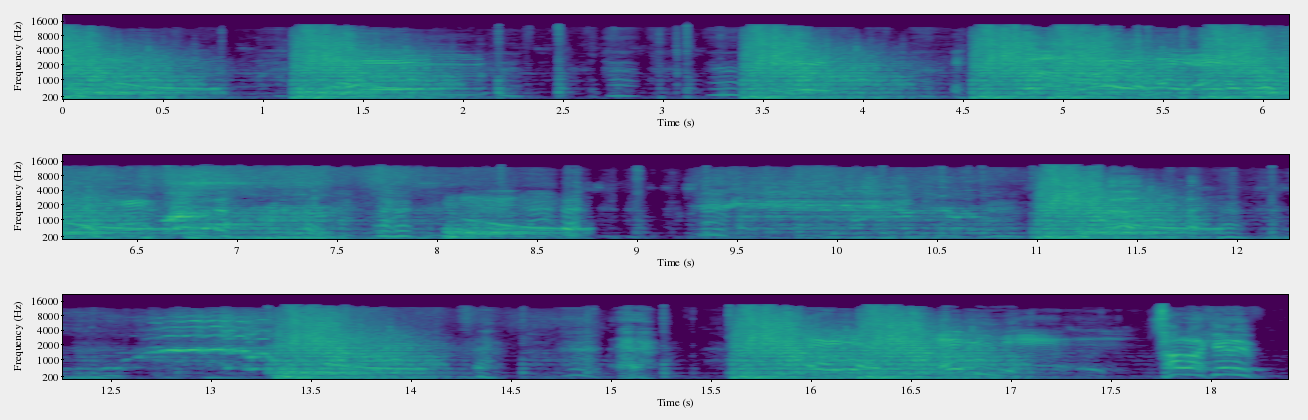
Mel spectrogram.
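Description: Gunshots ring out sharply several times, outdoors.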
